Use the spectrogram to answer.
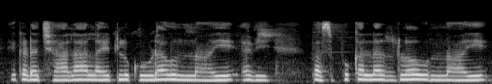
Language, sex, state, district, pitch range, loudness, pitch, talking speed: Telugu, female, Telangana, Hyderabad, 200-220 Hz, -14 LUFS, 210 Hz, 120 wpm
